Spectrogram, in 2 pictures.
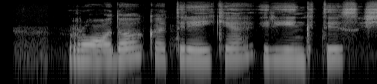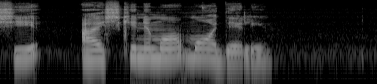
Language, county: Lithuanian, Vilnius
